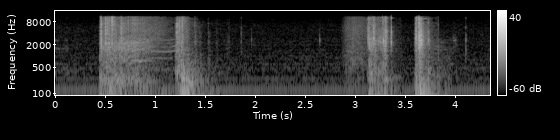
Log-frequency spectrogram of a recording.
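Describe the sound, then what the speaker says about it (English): Door sounds in The Stanley Parable video game: two separate pairs of short whooshing thuds, each a door swinging then shutting, fairly close with quiet hum between. "When Stanley came to a set of 2 open doors, he entered the door on his left."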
